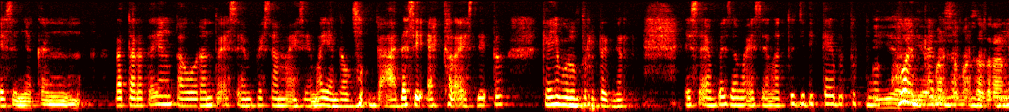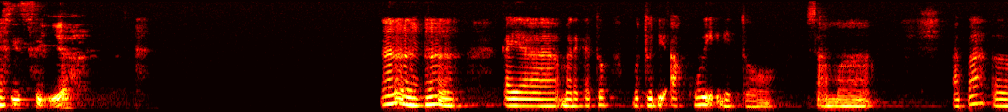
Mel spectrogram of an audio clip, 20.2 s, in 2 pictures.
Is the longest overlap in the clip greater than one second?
Yes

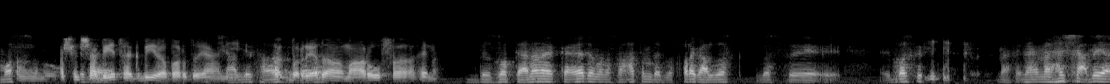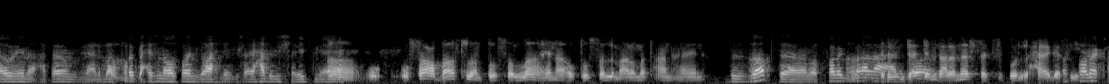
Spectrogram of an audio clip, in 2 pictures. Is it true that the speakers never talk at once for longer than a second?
No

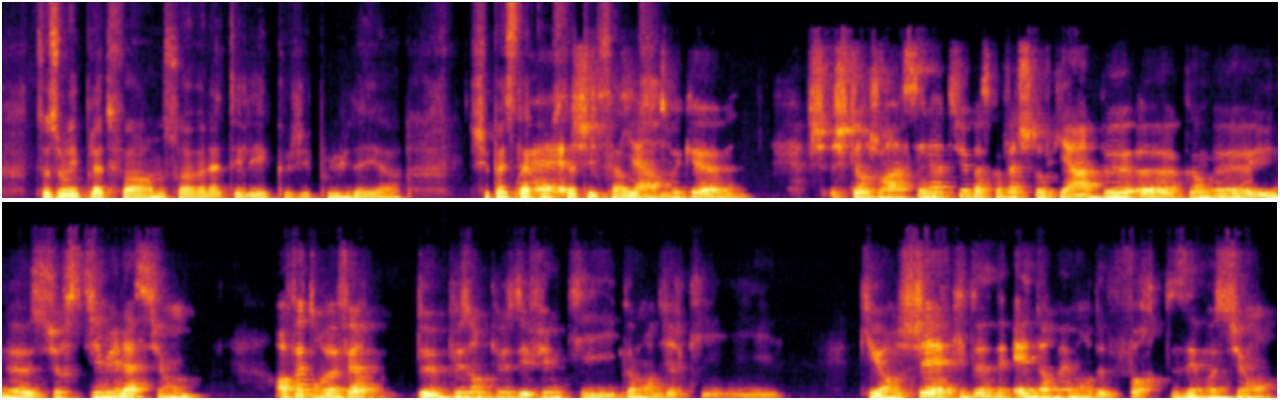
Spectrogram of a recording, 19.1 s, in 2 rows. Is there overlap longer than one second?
Yes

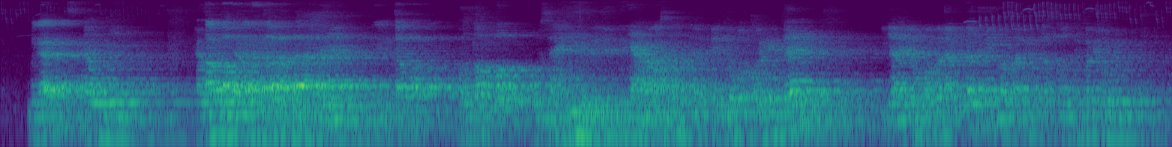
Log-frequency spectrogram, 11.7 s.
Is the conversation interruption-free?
No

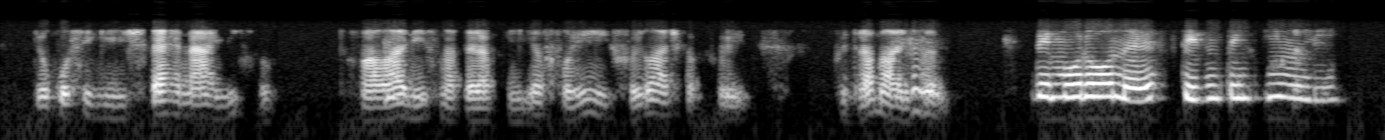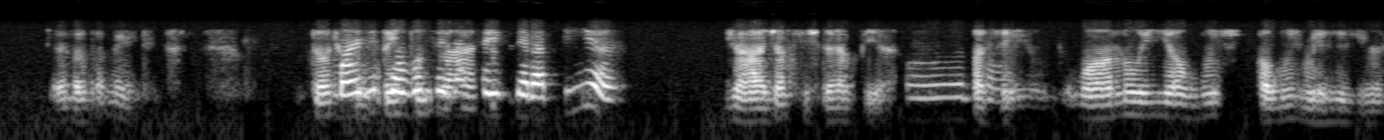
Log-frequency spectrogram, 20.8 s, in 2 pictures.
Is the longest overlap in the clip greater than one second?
Yes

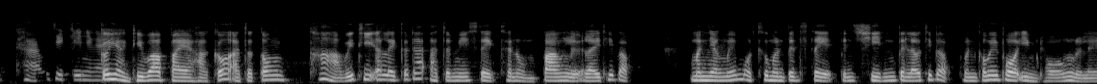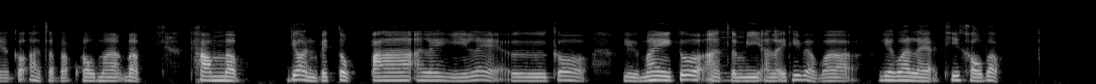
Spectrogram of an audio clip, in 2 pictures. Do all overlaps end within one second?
Yes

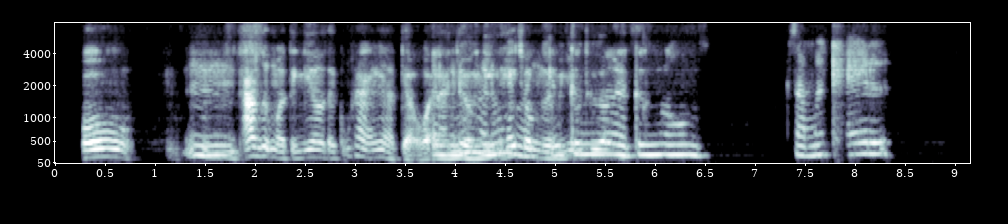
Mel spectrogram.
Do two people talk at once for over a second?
Yes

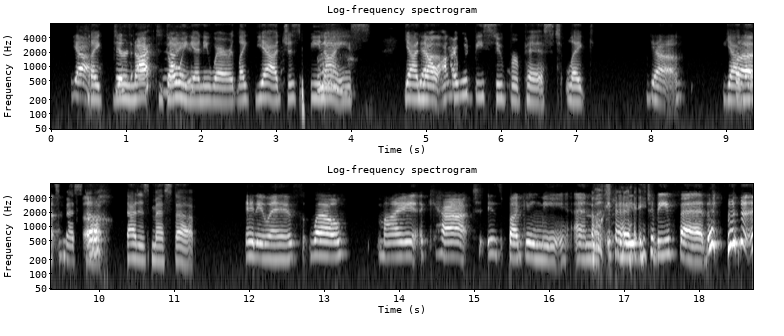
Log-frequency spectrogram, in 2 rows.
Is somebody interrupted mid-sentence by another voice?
Yes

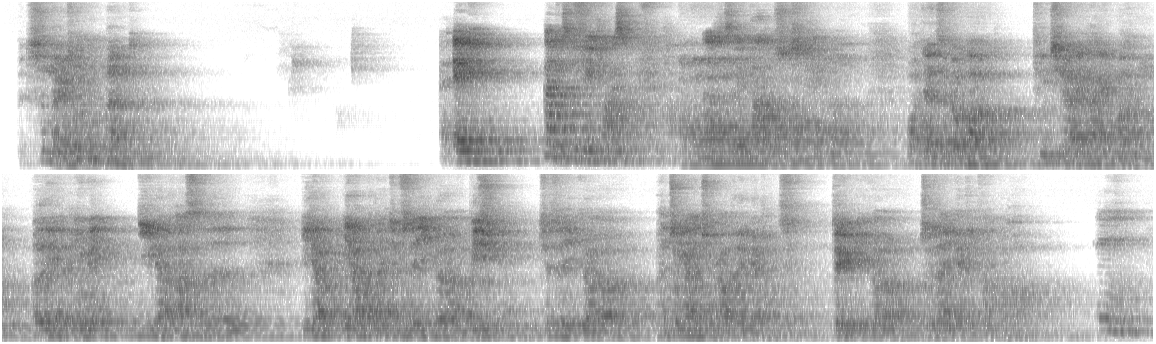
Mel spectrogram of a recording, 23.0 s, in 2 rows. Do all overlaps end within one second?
No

